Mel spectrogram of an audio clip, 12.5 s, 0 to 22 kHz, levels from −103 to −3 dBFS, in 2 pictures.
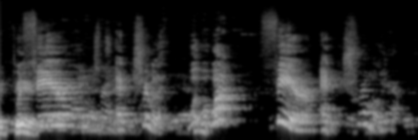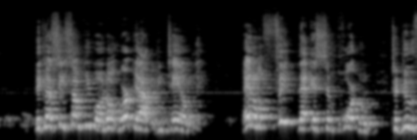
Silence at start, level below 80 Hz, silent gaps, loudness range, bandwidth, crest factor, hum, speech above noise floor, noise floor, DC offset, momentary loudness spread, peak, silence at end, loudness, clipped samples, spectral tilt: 0 s; under -90 dBFS; none; 4 LU; 15.5 kHz; 22 dB; none; 46 dB; -79 dBFS; under 0.1%; 16 LU; -12 dBFS; 0 s; -34 LUFS; under 0.1%; -4 dB/octave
